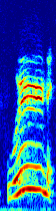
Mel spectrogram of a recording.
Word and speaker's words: Wyrd: name of our show word it's pronounced kind of like a combination of weird and word when you give someone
